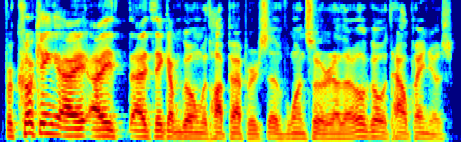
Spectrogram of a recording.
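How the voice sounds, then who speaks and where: A man's voice: lowish voice, fast talker. A man speaking as a guest historian in a conversational podcast interview, stressing his points emphatically.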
